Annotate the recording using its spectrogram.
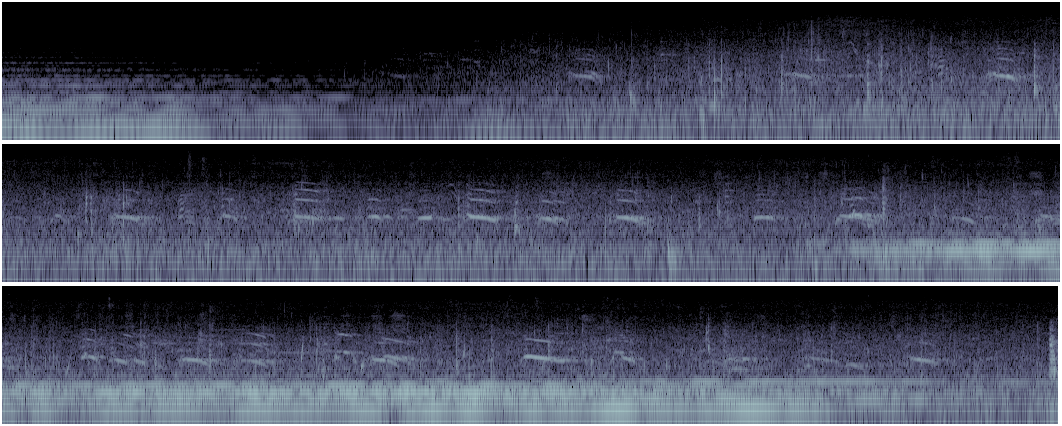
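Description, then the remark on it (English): Faint, scattered seagull cries sound in the distance over a low, steady harbour ambience in Bar Harbor, Maine, a coastal US town, on a summer evening; about halfway through, a droning boat engine hum joins in underneath. “The air is refreshingly salty, and you can hear the cries of seagulls faintly in the distance.”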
